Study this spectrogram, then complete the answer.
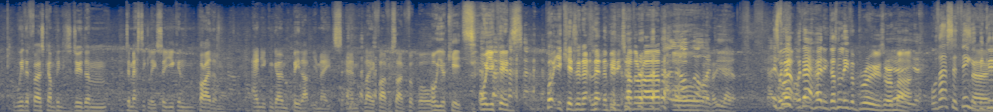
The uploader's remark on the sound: Live from the London Toy Fair. Recorded themselves while they did it.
